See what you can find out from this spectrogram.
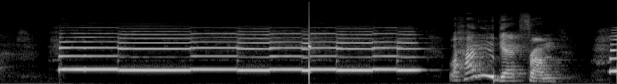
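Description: Three quick glitches pop out of this audio, at about 0.84 s, 3.09 s and 4.93 s. Each is a tiny chirp or blip only around 15 ms long, the signature of damaged data in a compressed stream. Some bytes in the encoded file went bad at those spots, so the decoder couldn't make sense of the frames there, lost sync for a moment and spat out a burst of garbage before latching onto the next good frame header.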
